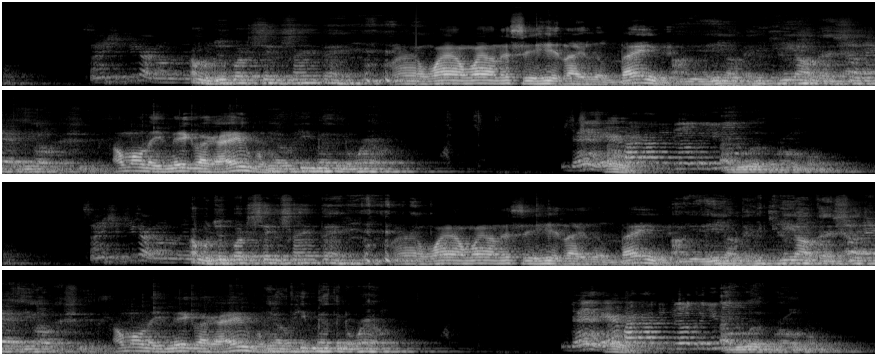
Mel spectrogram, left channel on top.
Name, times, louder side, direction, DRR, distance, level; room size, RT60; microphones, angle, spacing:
voice 1, 0.8-2.6 8.1-9.2 14.3-16.2, right 3 dB, 25° right, 4.4 m, -31 dB
voice 2, 1.9-4.2 6.7-9.6 11.4-12.6 15.9-17.0, equal, 65° right, 3.4 m, -25 dB
voice 3, 3.9-6.8 9.8-11.5 14.8-15.0, left 3 dB, 60° left, 0.9 m, -22 dB
Animal, 5.3-11.7, equal, ahead, 3.2 m, -43 dB
17.5 x 10.0 x 7.8 m
head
